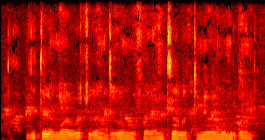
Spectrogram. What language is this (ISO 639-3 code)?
kin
